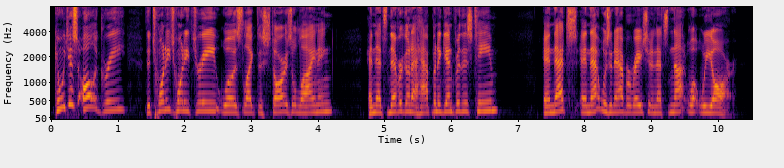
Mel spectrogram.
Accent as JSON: {"language": "English", "region": "New York", "country": "United States", "tie": "born or raised there", "said": "but when I was a kid, I grew up in New York, it was Daryl Strawberry."}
